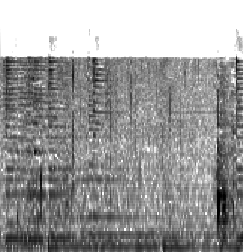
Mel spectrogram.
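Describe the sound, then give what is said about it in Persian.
Hot oil, used to fry carrot strips and raisins, poured over cooked rice sizzles steadily. A brief louder clatter comes near the end. “روغنی که داخل خلال زردک و کشمش ریخته بودیم بالای برنج میریزیم”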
